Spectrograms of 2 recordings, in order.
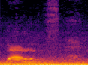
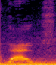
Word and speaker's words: Wales: I have to say it like that, Wales. Otherwise I say Wows, as in W-O-W-S.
